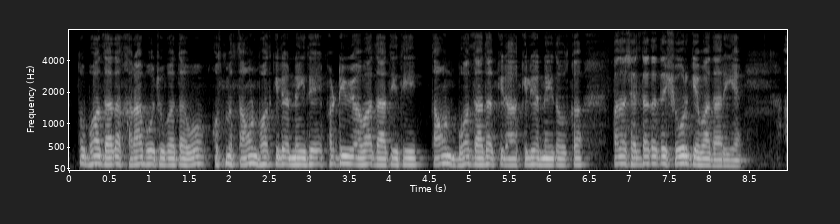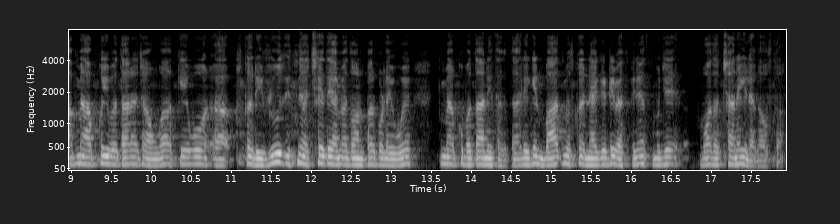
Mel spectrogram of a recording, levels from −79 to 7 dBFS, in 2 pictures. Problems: none marked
